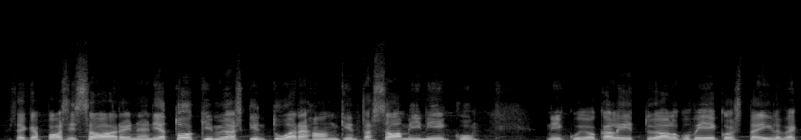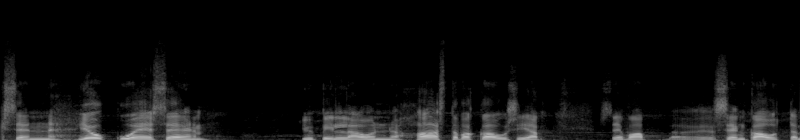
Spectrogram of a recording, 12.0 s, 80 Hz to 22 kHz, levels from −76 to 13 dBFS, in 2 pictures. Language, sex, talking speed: Finnish, male, 125 wpm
